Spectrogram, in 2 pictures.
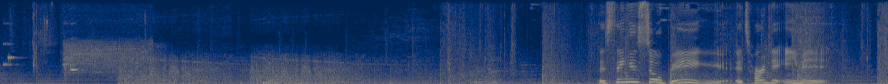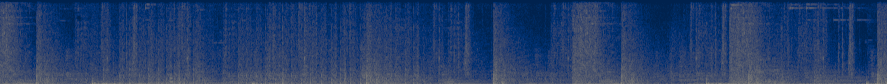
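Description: Gunshots and energy blasts fire in quick bursts.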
